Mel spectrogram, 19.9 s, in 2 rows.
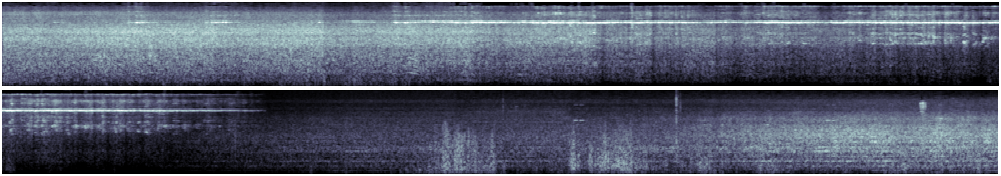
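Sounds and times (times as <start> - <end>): freight wagons rumbling and rattling: 0.0 - 12.6
high-pitched wheel squeal: 4.0 - 12.6.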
